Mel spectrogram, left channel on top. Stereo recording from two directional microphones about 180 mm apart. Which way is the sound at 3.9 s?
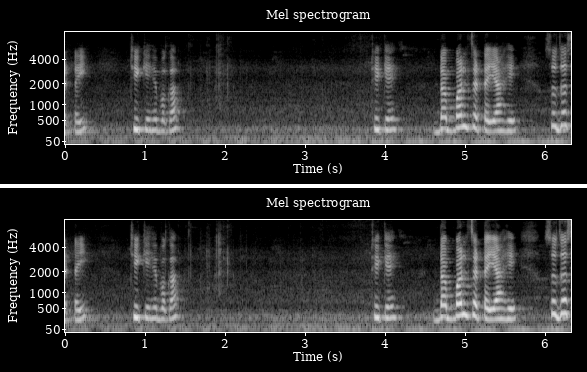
15° right (ahead or behind).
